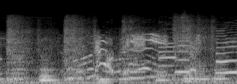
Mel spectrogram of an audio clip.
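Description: Live Dixieland jazz band playing, trumpet and saxophone leading over the rhythm section, with sliding, bending notes around the middle.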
